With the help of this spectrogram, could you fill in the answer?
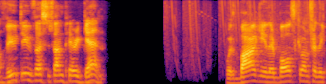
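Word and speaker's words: Boggi: to pronounce this name I'm just going to say bogy and time corrected it must be bogy b o GGI bogy right clearly this interesting really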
